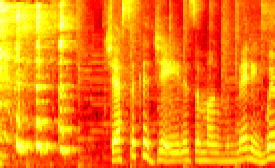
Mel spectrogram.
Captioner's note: laughing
